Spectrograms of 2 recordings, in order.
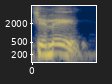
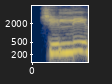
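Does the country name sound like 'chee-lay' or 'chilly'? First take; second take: chee-lay; chilly. First: It is said with an ending like chee-lay. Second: It is said like the word chilly. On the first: The speaker calls it right. "चिले बोलते हैं उसको" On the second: The speaker calls it wrong. "चिल्ली नहीं रे"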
